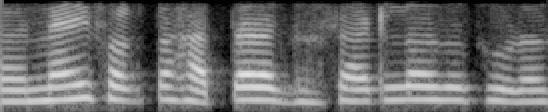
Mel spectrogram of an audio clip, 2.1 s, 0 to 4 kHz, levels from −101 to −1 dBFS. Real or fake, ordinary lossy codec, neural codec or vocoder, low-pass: real; none; none; 3.6 kHz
